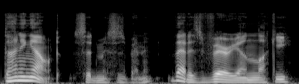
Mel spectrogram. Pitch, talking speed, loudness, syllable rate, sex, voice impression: 115 Hz, 180 wpm, -18 LUFS, 5.1 syllables/s, male, masculine, adult-like, slightly thick, cool, slightly calm, slightly elegant, slightly kind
